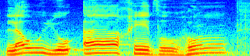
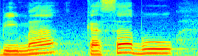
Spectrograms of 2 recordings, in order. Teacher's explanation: میم ساکن کے بعد با آ رہا ہے تو میم ساکن کو غنے کے ساتھ پڑھیں گے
